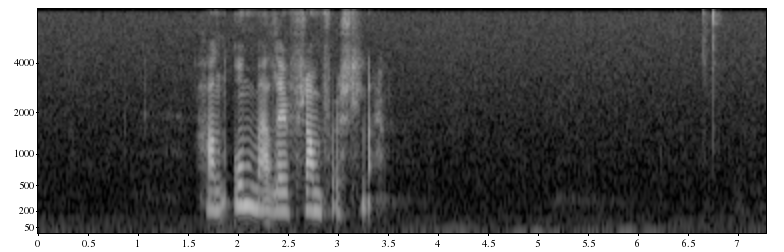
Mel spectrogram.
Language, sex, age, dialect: Faroese, female, 15-35, Suðurstreymoy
